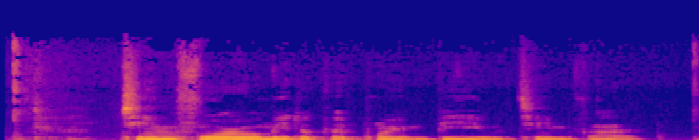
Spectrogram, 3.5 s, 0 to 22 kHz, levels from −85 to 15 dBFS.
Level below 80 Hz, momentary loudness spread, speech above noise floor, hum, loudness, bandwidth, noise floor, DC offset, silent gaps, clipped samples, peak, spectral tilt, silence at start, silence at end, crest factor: -42 dBFS; 12 LU; 25 dB; none; -15 LUFS; 16.5 kHz; -39 dBFS; under 0.1%; none; under 0.1%; -2 dBFS; -7 dB/octave; 0.05 s; 0.3 s; 14 dB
